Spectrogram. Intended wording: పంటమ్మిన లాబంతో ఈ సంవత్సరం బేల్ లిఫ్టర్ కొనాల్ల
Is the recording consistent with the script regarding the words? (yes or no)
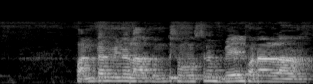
no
